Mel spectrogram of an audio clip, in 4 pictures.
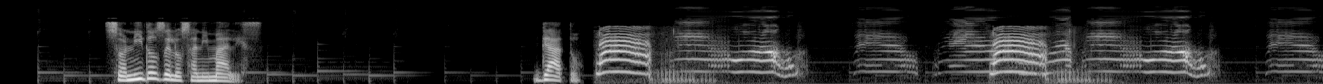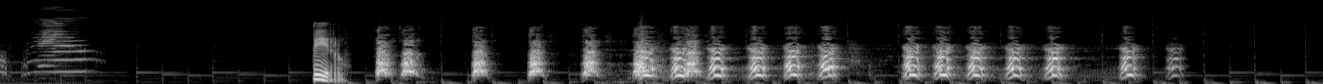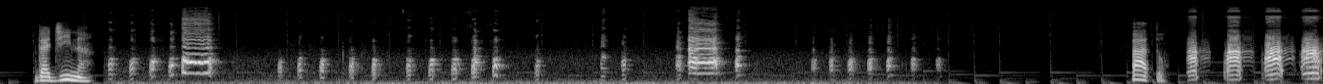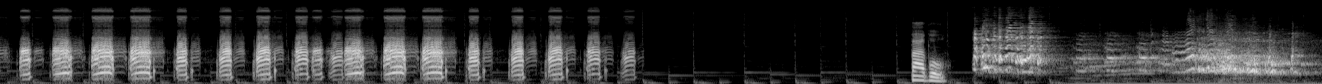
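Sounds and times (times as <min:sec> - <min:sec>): dog barking: 0:17.0 - 0:25.1
duck quacking: 0:27.5 - 0:31.9, 0:32.5 - 0:34.0, 0:38.4 - 0:46.1, 0:49.4 - 0:52.9.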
